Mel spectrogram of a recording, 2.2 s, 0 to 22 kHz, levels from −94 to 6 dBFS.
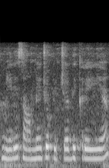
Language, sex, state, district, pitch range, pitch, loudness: Hindi, female, Punjab, Pathankot, 230-245 Hz, 235 Hz, -15 LUFS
